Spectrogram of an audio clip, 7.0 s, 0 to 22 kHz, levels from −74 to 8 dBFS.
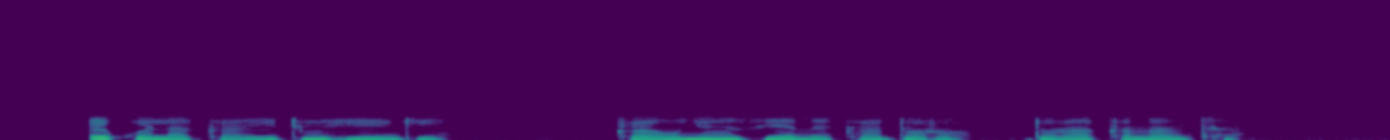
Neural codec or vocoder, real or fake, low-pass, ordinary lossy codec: none; real; 3.6 kHz; none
